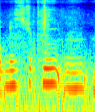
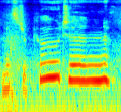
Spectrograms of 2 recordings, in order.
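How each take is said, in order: First: Said in the usual way. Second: Higher, slower, louder call of "Mister Putin"; drawn-out teasing "Mister Putin", pitched up; mock call-out. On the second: Shown as a demonstration. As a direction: sing out "Mister Putin" like calling a naughty child.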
